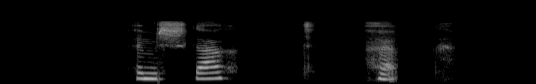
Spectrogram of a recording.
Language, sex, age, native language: Icelandic, female, 8, Icelandic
